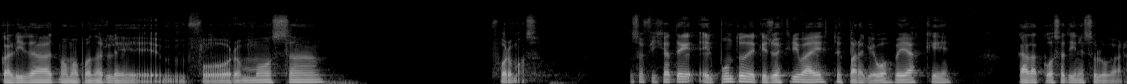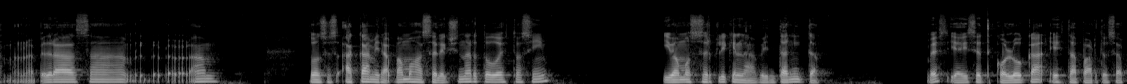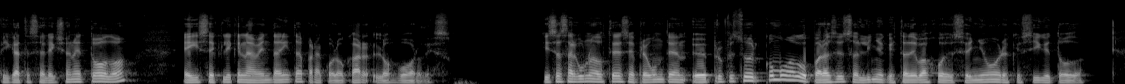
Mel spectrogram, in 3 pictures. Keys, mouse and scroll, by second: 1.5-2.8 typing, 4.1 ., 6.2 click, 7.3 click, 7.9 click, 8.9 click, 9.5 click, 13.6 click, 15.2-16.7 drag, 19.4 click, 20.2 click, 22.6-23.9 drag, 26.0 click.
